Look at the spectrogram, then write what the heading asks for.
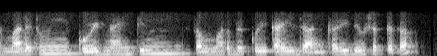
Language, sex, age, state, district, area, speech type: Marathi, male, 18-30, Maharashtra, Gondia, rural, conversation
